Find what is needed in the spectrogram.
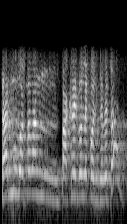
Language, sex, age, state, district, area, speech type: Odia, female, 45-60, Odisha, Sambalpur, rural, conversation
